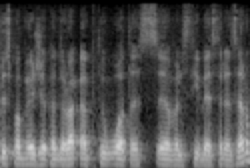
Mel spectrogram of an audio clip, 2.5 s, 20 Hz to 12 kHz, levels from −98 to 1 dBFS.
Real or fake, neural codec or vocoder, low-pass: fake; codec, 24 kHz, 0.9 kbps, WavTokenizer, medium speech release version 1; 10.8 kHz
